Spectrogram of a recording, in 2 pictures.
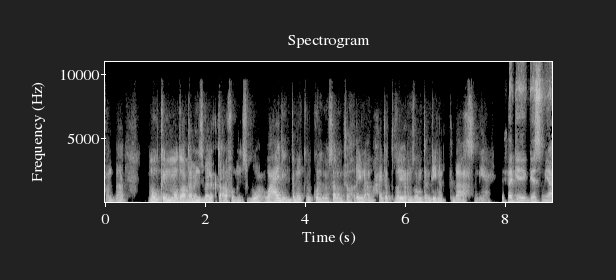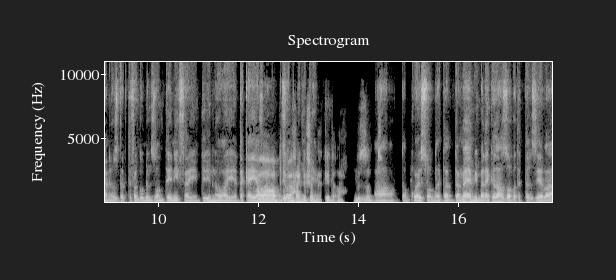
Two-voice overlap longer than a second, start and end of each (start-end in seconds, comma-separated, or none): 12.0-13.3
